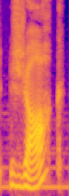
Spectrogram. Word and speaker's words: Jacques: And they pronounced it like the French Jacques.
